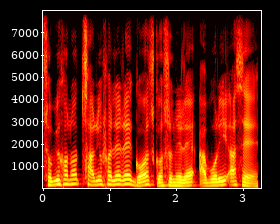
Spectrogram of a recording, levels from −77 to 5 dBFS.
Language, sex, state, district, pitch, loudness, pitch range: Assamese, male, Assam, Kamrup Metropolitan, 165 Hz, -14 LUFS, 135-190 Hz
